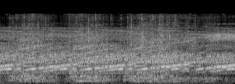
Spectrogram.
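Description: Electronic police-siren sound effect from the Delta Runner 1 toy car's built-in speaker: a fast, repeating rising wail that plays while the toy's siren lights flash.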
